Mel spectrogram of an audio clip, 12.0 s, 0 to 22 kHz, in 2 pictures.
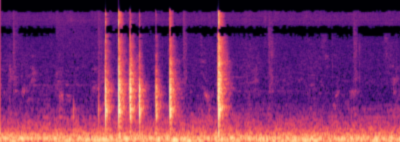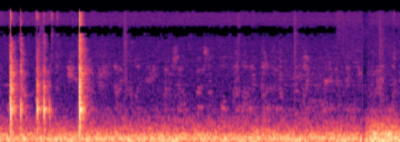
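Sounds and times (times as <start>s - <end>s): steady low hum: 0.0s - 12.0s
makeup tools tapping and clicking: 1.4s - 3.5s, 6.1s - 7.4s.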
